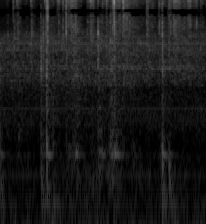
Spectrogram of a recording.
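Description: Sheet of origami paper being folded and pressed flat by fingers: a few faint, short crinkles and taps of the paper.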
